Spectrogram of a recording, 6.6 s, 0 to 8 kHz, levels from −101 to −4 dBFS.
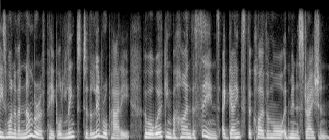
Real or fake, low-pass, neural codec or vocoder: real; 7.2 kHz; none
